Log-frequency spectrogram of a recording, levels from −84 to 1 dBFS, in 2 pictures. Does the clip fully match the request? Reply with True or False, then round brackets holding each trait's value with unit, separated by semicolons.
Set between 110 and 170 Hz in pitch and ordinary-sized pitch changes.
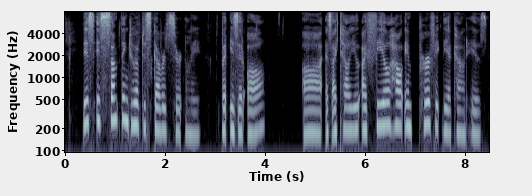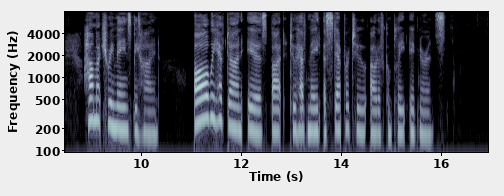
False (190 Hz; 3.7 semitones)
